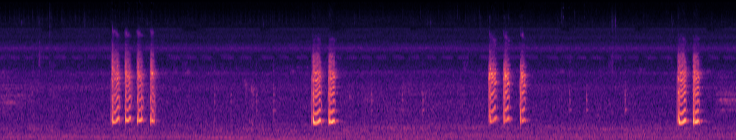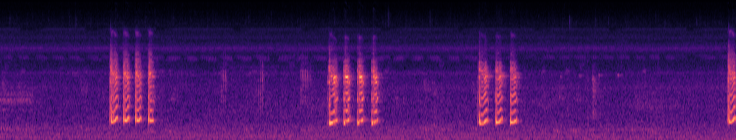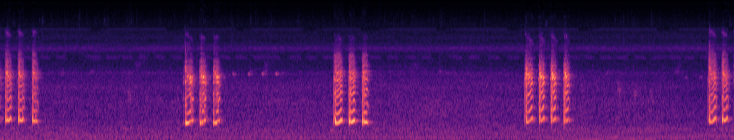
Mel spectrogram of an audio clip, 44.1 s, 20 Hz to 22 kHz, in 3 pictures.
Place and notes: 樹蛙亭, Puli Township - Frogs chirping
Frogs chirping
Zoom H2n MS+XY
